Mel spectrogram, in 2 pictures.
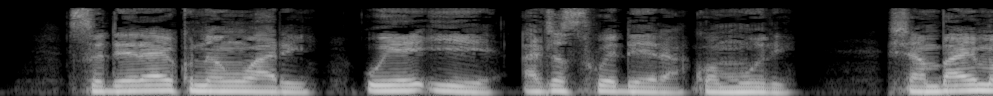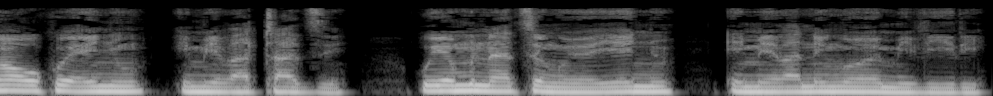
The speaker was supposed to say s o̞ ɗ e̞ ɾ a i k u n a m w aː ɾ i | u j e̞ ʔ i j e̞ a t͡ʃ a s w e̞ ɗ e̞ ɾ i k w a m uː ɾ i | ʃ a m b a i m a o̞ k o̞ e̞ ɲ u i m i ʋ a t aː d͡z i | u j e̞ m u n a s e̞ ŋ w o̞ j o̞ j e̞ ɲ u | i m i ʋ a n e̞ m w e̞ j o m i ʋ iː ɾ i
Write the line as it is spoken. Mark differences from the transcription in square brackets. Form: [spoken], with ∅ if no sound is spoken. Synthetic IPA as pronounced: s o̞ ɗ e̞ ɾ a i k u n a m w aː ɾ i | u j e̞ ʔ i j e̞ a t͡ʃ a s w e̞ ɗ e̞ ɾ [a] k w a m uː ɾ i | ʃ a m b a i m a o̞ k o̞ e̞ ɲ u i m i ʋ a t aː d͡z i | u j e̞ m u n a [t͡s] e̞ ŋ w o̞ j o̞ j e̞ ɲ u | i m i ʋ a n e̞ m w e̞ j o m i ʋ iː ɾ i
